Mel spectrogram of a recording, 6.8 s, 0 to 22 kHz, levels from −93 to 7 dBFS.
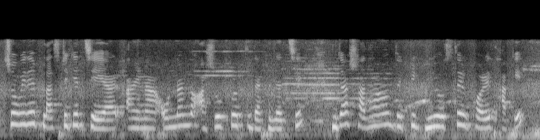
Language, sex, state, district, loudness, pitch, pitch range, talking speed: Bengali, female, West Bengal, Alipurduar, -14 LUFS, 285 Hz, 250-315 Hz, 135 wpm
